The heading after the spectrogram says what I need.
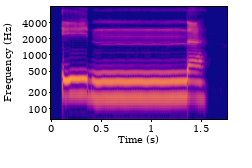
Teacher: তো এখানে হরকতের বামে নুনের উপরে আছে এ কারণে এই হামজা তাসতিদওয়ালা নুনের সাথে নাকের বাঁশি থেকে তিন সেকেন্ড পরিমাণ গুন্নাহ করে ধরে রেখে পড়বো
